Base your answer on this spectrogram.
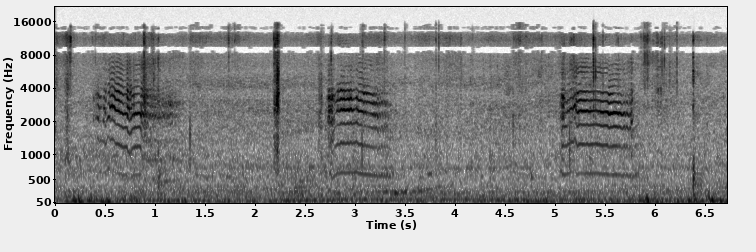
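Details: Tabby cat meowing in the street, a female seeking attention and wanting to be stroked; three clear harmonic meows, rising then falling, about two seconds apart, over steady low traffic rumble and a few clicks.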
